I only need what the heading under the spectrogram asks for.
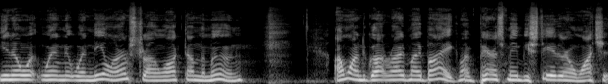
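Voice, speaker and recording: A man with an American accent talks at a very fast pace in a high pitch. His tone is dark and mellow, with fairly even intonation. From US West Coast, San Diego, California. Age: 70s. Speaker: retired cabinetmaker and mentor. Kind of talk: podcast interview. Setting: studio.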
